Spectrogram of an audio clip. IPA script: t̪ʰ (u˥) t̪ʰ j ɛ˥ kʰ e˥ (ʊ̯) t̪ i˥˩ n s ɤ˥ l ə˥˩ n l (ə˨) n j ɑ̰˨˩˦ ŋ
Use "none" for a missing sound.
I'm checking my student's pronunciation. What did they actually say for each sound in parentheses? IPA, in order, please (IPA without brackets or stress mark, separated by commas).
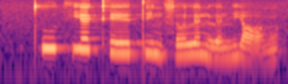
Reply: u˥, ɪ̯, ə˧˥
